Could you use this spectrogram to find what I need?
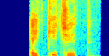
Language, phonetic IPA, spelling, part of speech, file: Hungarian, [ˈɛɟ ˈkit͡ʃit], egy kicsit, adverb, Hu-egy kicsit.ogg
- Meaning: 1. a little, a bit 2. awhile, for a while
